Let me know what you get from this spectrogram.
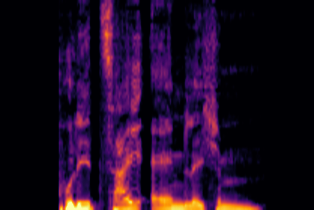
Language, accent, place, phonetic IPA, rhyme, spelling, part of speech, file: German, Germany, Berlin, [poliˈt͡saɪ̯ˌʔɛːnlɪçm̩], -aɪ̯ʔɛːnlɪçm̩, polizeiähnlichem, adjective, De-polizeiähnlichem.ogg
- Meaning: strong dative masculine/neuter singular of polizeiähnlich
